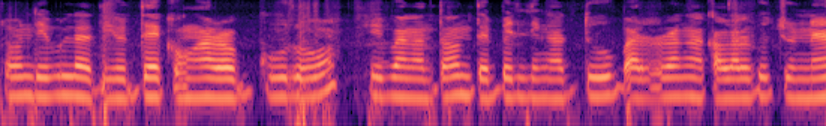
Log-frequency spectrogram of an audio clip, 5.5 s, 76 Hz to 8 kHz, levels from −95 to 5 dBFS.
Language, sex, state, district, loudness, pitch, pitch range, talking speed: Chakma, female, Tripura, Dhalai, -19 LUFS, 230 Hz, 220-235 Hz, 175 wpm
